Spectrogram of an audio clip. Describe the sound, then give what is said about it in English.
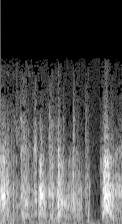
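A dog, Great Dog King, barks and growls as he sniffs the ground by a deserted cabin in a canyon: a rapid run of short, rough barks with throaty snarling between them, ending in one louder bark. “He sniffed the ground, barking and growling, then went to the door of the cabin and whined”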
